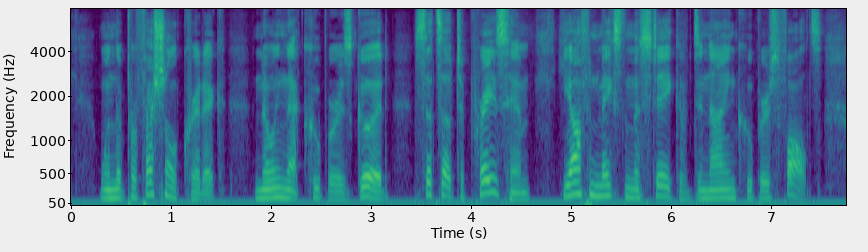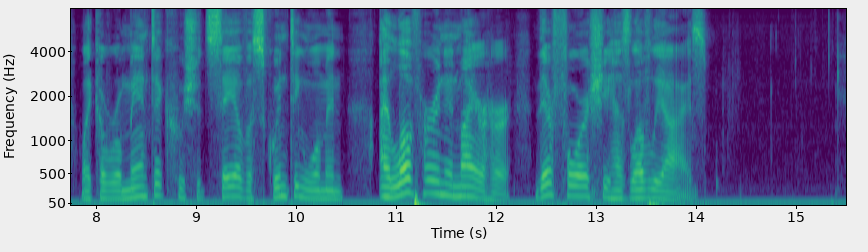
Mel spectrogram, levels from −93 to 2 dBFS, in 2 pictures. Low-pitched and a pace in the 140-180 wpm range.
Yes: low, 130 Hz; average, 170 wpm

